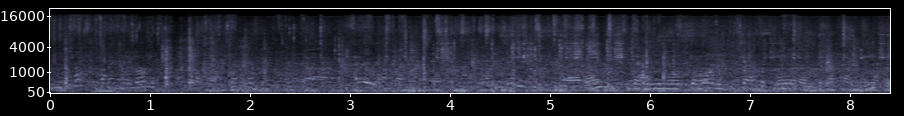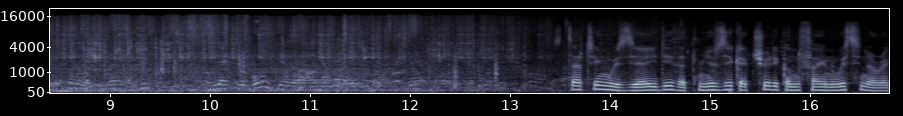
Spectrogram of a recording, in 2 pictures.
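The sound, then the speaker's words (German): Coins clink and money rustles in a dense, busy clatter of bright metallic jingles and papery hiss for several seconds, then a voice begins talking as the jangling fades. “und schließlich hin zu einem Klang, der wohl wie kein anderer die heutige Gesellschaft kennzeichnet, der Klang des Geldes. Von diesem emsigen und unermüdlichen Scheppern und Rauschen bleibt auch die Musikproduktion nicht verschont.”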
